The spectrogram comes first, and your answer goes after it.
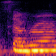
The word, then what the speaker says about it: Sebra: See rhymes with zebra.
